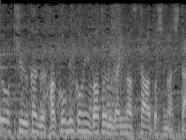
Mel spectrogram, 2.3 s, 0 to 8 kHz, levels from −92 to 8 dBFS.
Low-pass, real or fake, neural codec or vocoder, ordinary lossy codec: 7.2 kHz; real; none; none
